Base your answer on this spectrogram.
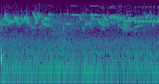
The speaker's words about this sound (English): There's goldfinches calling overhead.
